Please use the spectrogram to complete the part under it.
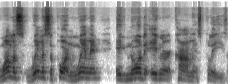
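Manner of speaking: ordinary delivery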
